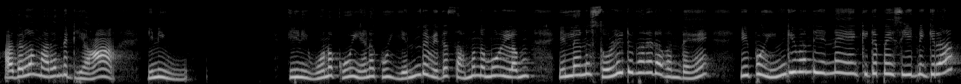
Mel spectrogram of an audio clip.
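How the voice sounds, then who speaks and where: A woman voicing an injured young wife in a cartoon, who is furious and scolds sharply. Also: a little fast. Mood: angry. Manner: shrill, scolding, exasperated. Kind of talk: cartoon voice acting.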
